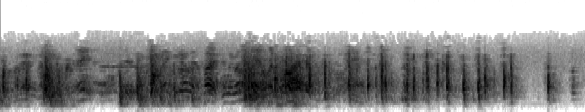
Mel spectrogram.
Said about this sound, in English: Push the door in.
